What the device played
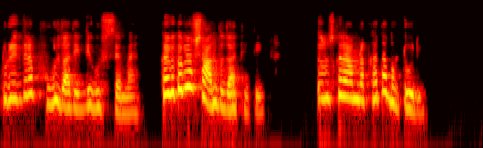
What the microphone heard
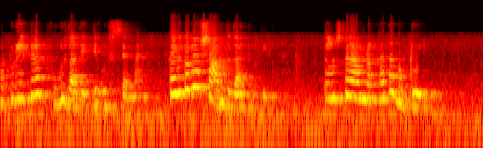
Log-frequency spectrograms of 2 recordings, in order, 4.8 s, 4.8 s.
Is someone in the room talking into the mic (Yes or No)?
No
